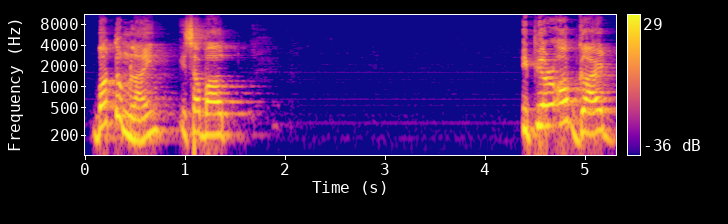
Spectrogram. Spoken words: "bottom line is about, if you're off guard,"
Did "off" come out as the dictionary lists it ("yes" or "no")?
no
